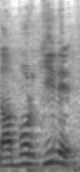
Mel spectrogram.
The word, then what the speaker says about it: Lamborghini: olarak adlandırıyor o yüzden abi bamberg ini değil Lamborghini diye okunur yorumlarda yazmayı diyeceğim de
